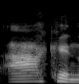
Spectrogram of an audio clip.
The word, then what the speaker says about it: Aachen: You really got to dig deep in the back of your throat to say that Aachen, like it's really like that. Like, how do you spell that? – It's A-A-C-H-E-N.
